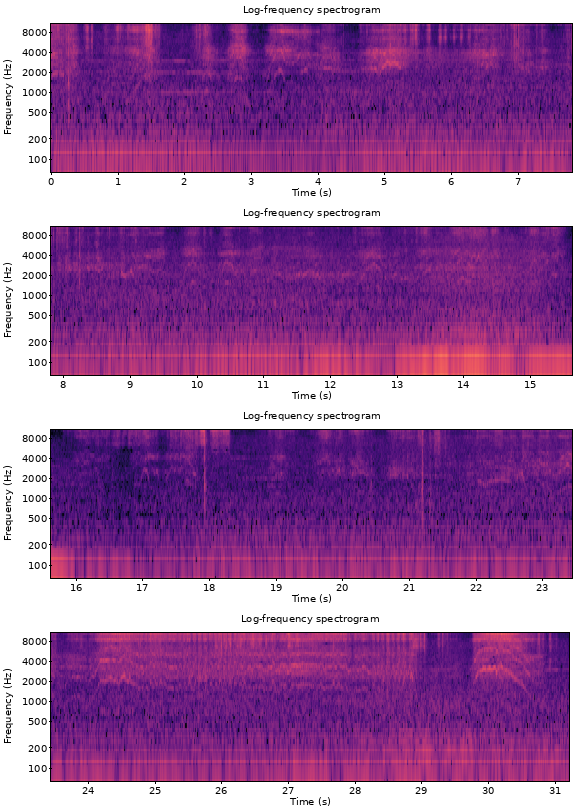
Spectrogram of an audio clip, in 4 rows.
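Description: Axial SCX24 micro RC crawler's small electric motor and drivetrain whirring faintly as it crawls over dirt and roots, under a low rumble that swells for a few seconds midway.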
